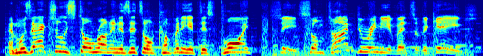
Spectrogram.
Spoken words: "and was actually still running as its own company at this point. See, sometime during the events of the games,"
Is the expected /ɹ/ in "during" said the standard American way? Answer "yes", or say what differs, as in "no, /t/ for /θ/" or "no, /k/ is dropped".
yes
